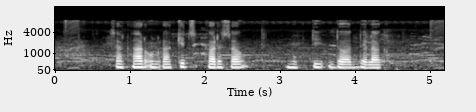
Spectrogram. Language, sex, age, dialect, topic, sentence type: Maithili, male, 18-24, Southern/Standard, banking, statement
